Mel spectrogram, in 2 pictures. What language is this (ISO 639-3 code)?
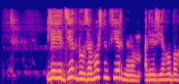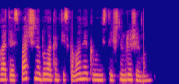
bel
